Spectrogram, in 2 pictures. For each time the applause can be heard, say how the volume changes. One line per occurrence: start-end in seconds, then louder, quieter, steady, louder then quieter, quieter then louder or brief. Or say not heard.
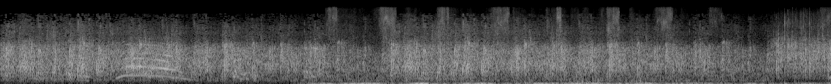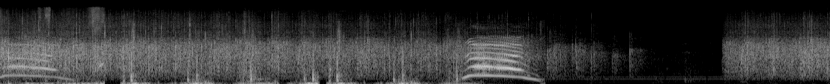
0.0-16.5 quieter.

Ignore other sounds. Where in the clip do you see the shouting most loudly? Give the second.
13 s.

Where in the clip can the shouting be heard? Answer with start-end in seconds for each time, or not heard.
1.1-2.0, 8.2-9.1, 12.9-13.8.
